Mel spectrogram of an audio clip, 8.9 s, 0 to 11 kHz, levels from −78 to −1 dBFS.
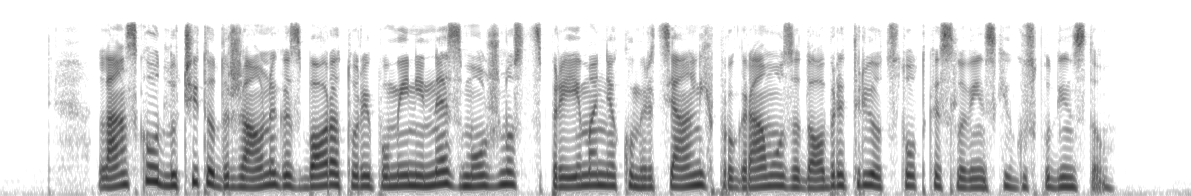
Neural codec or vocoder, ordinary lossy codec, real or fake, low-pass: none; none; real; 7.2 kHz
